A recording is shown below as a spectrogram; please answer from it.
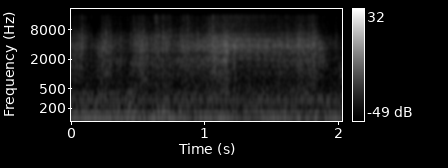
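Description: Clear plastic zip-lock bag and tissue paper crinkling and rustling softly as hands draw a tissue-wrapped lens out of the bag.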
